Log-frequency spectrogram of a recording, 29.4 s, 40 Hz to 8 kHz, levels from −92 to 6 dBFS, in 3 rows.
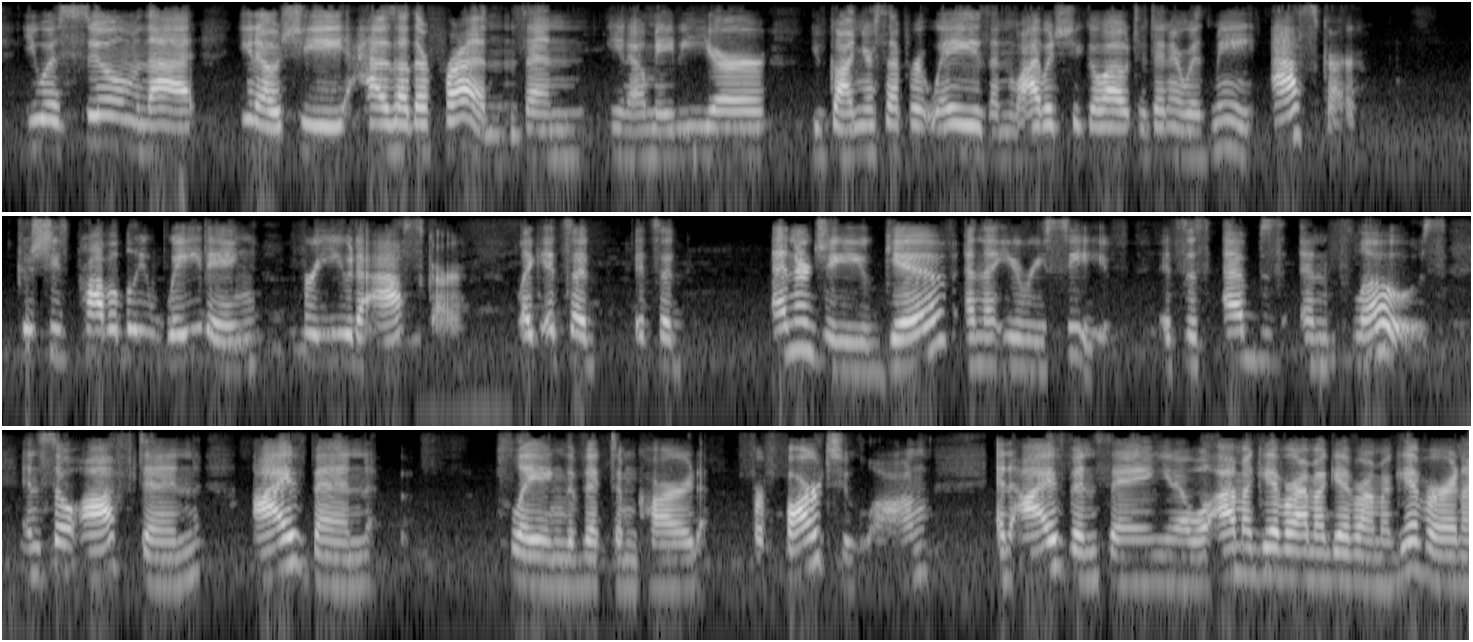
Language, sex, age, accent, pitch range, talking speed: English, female, 30-49, American, 170-205 Hz, 180 wpm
